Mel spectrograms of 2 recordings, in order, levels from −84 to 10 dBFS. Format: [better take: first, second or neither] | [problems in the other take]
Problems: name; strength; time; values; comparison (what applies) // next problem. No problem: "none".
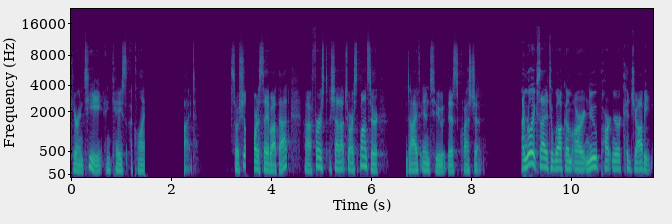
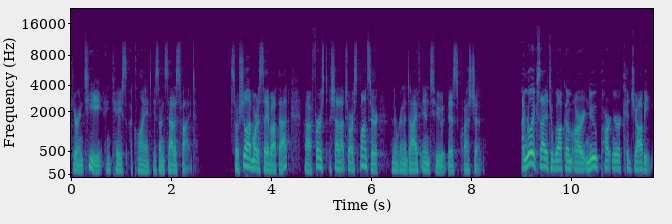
second | audio cutting out; at 1.5 s for 1 s, at 3.5 s and at 6.5 s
